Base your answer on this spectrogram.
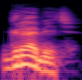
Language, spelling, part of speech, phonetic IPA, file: Russian, грабить, verb, [ˈɡrabʲɪtʲ], Ru-грабить.ogg
- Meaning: 1. to rob, to sack, to loot, to plunder 2. to rake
